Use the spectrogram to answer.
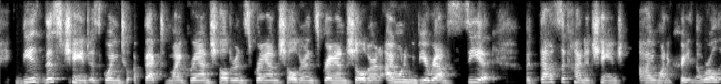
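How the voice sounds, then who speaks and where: A woman speaks in an unremarkable speaking voice at medium pitch. She talks at a fairly quick pace with fairly even intonation. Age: 60s. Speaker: mindset coach and magazine editor. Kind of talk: interview.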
